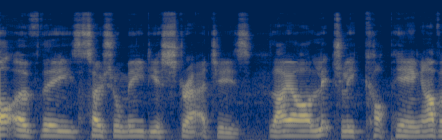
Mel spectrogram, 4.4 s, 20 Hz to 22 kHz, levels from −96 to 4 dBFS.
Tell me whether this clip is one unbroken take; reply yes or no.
no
